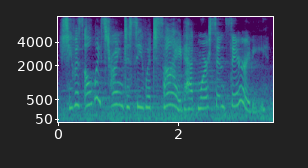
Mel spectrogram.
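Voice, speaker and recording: A woman's voice: high-pitched, moderate pace. An actress voicing a confident, sincere girlish companion in a video game, earnest and breezy in her persuasion. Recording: echoey long reverb, music behind. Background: music.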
